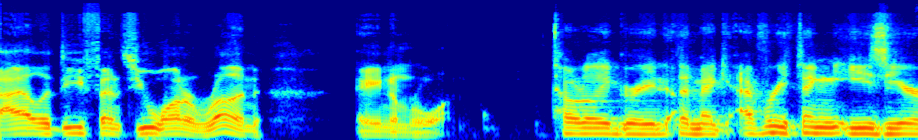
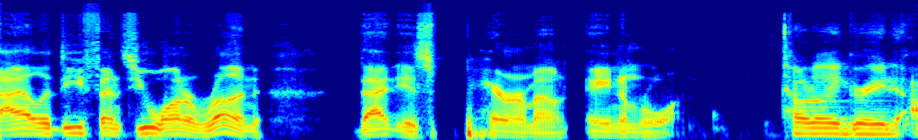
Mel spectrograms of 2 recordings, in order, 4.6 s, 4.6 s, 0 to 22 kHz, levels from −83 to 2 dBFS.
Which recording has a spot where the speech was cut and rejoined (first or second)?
first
